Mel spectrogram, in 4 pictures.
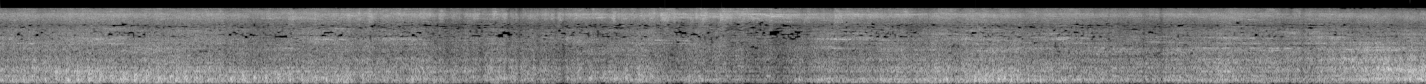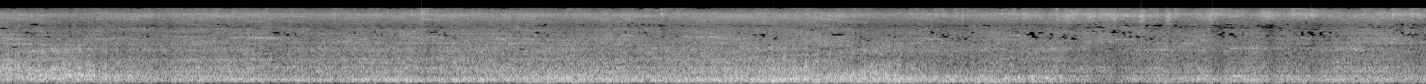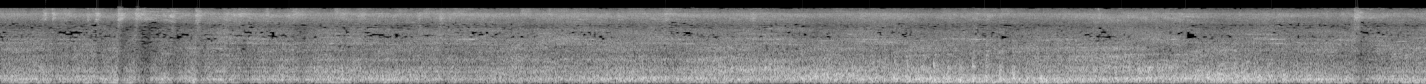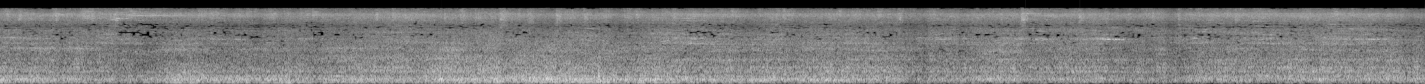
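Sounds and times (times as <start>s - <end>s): steel wheels on rail: 0.0s - 57.0s.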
